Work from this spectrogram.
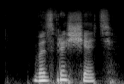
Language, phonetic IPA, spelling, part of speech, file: Russian, [vəzvrɐˈɕːætʲ], возвращать, verb, Ru-возвращать.ogg
- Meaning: 1. to return, to give back 2. to recover, to get back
